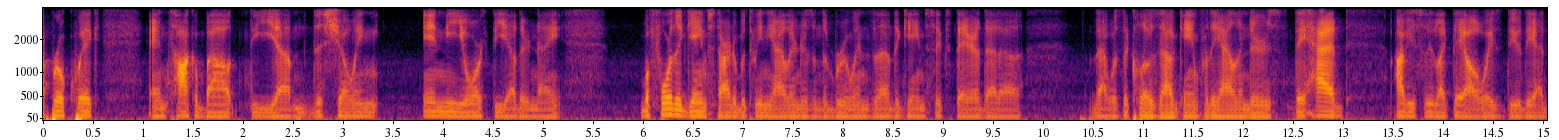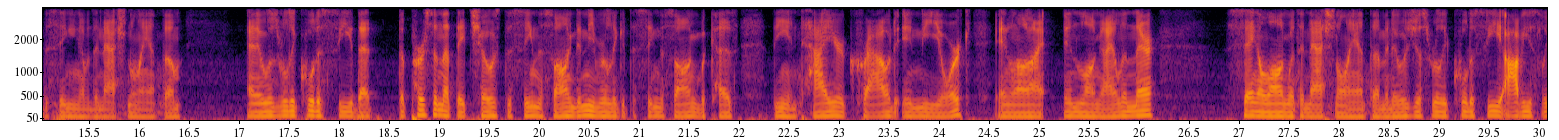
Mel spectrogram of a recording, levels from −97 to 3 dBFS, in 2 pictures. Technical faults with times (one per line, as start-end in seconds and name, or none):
none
